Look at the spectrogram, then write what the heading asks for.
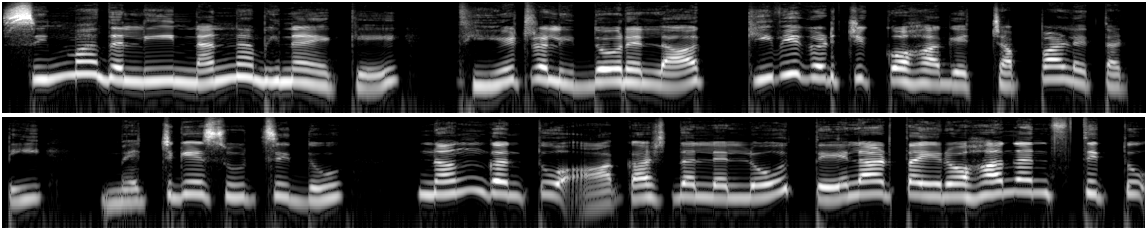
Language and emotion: Kannada, happy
